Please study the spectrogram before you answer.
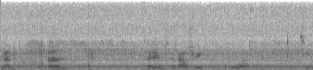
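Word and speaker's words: Báthory: So her name's Balshree. She's named after, it's spelled Bathory.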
